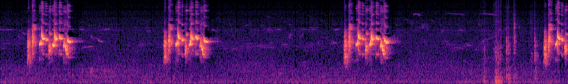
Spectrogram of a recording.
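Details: Bulbul song played for training young bulbuls: four short, bright warbled phrases, each about a second long, repeated roughly every three seconds with silence between, and a faint knock near the end.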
